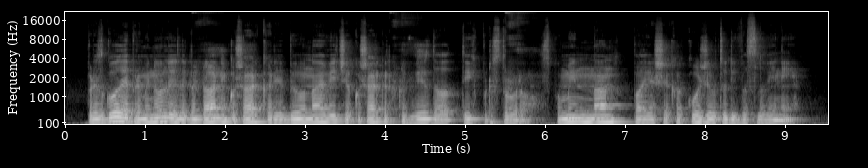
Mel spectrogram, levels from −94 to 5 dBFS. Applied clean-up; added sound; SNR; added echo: neural mask model Resemble Enhance denoiser.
